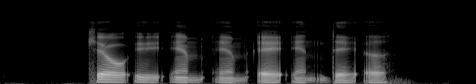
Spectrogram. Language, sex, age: Swedish, male, 18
